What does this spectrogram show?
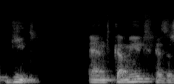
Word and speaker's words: git: stuff like that so we always say git and commit has a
